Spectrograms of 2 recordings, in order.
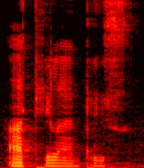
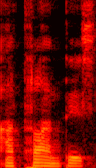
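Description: First: It is said with a Korean-style pronunciation. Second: It is said with an English pronunciation. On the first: The speaker calls it wrong. "not Atlantis" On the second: The speaker calls it right. "English people will say Atlantis"

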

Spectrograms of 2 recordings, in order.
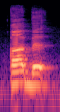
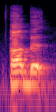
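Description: Both takes have the same delivery.

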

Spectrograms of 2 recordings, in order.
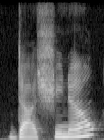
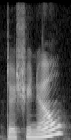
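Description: First: 'Does' is said strongly and clearly. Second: 'Does' is said weakly and quickly. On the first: "does 하고 턱 아래로 내려서 명확하게 발음" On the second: "여기에 강세를 두지 않고요"

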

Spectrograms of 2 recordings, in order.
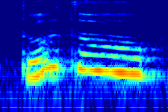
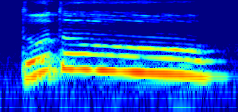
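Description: First: The sound is said quietly. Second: The sound is said loudly. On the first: "А тихо" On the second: "А як він подає сигнал голосно?"

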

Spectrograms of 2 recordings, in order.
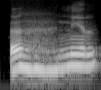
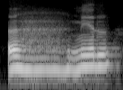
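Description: No difference in how they are said.

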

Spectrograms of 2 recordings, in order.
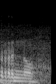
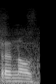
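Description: First: The name is pronounced the French way. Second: The name is pronounced the local Indonesian way. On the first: The speaker calls it right. "cara baca itu Renault" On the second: The speaker calls it wrong. "bukan Renault"

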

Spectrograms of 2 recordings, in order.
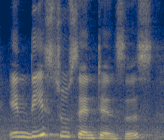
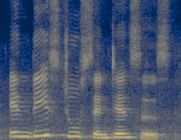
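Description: No difference in how they are said.

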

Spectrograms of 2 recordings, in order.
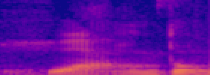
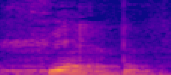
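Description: First: The first syllable is not in the falling fourth tone. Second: The first syllable is in the falling fourth tone. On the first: The speaker calls it wrong. "All pronounced as" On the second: The speaker calls it right. "should be actually. ... it should be pronounced as forced tone"

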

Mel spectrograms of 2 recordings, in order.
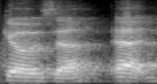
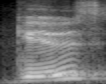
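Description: First: The word is said as two syllables. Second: The word is said as one syllable. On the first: The speaker calls it wrong. "not Goza" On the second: The speaker calls it right. "Goose, not Goza"

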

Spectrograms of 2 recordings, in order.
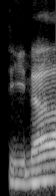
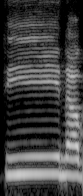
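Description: First: The vowel is said short and quick. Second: The vowel is drawn out long. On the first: The speaker calls it right. "দেখেন এখানে কত দ্রুত চলে গেলাম" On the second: The speaker calls it wrong. "আমি তো এখানে তিনা বলতে পারতাম, কিন্তু কেন বললাম না"

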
